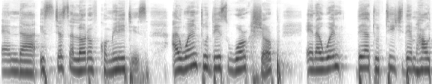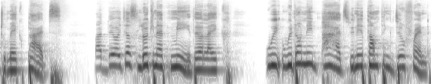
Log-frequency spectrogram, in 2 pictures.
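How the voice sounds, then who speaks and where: A woman speaks at a moderate pace in a medium-pitched, somewhat breathy voice with a dark, mellow tone. The recording is very clean, with a silent background. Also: ordinary pitch variation. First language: not English. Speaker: nonprofit founder. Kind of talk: talk at an event. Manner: some hesitation and repetition.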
